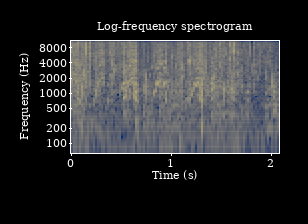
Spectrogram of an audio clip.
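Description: Domestic ducks quack and honk softly while being fed, scattered calls overlapping at moderate distance with no talk.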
